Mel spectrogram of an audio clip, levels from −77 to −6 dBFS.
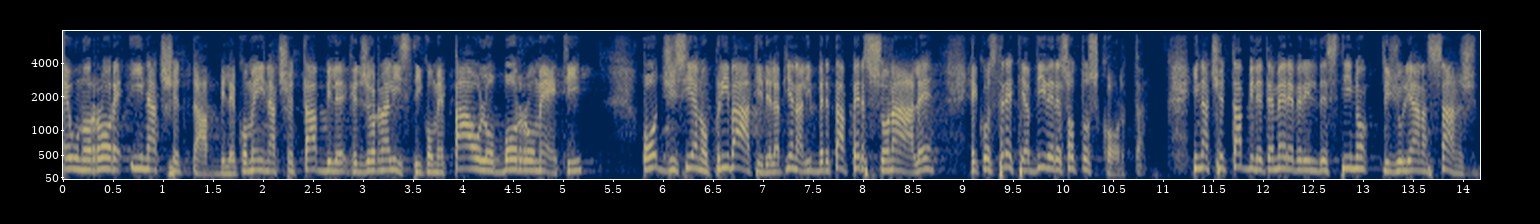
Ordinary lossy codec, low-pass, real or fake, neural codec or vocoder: none; 7.2 kHz; real; none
